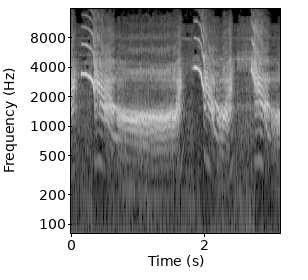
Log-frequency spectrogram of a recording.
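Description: A cougar gives three harsh, screaming wails, each dropping sharply from a high start into a steady, raspy tone; the first is long, the next two shorter.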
